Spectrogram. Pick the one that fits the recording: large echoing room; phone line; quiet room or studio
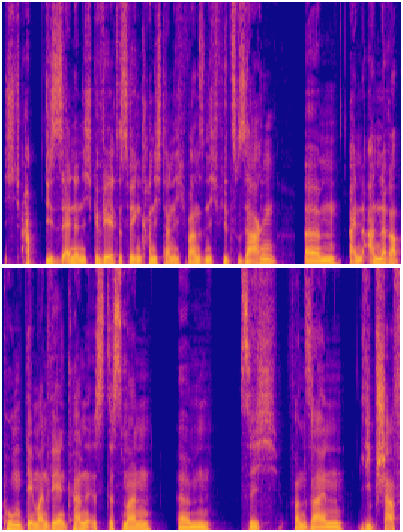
quiet room or studio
